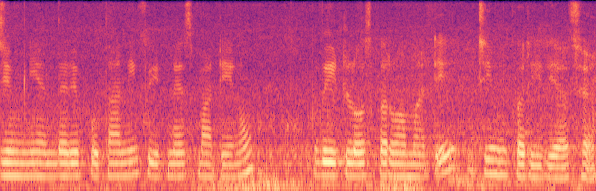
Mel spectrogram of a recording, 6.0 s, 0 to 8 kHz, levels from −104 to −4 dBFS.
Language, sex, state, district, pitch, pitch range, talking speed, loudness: Gujarati, female, Gujarat, Gandhinagar, 155 Hz, 150-160 Hz, 150 wpm, -16 LUFS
